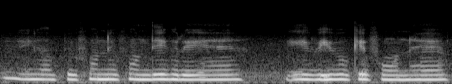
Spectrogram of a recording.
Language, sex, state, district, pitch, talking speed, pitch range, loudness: Hindi, female, Haryana, Rohtak, 225 Hz, 170 wpm, 220-230 Hz, -13 LUFS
